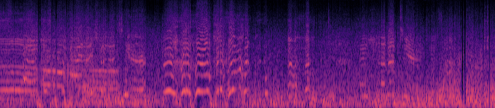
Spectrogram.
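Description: Two women screaming and laughing on a SlingShot reverse-bungee ride, with wind rushing over the seat-mounted microphone. A long held scream opens, and wavering screams come around the middle and again near the end.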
